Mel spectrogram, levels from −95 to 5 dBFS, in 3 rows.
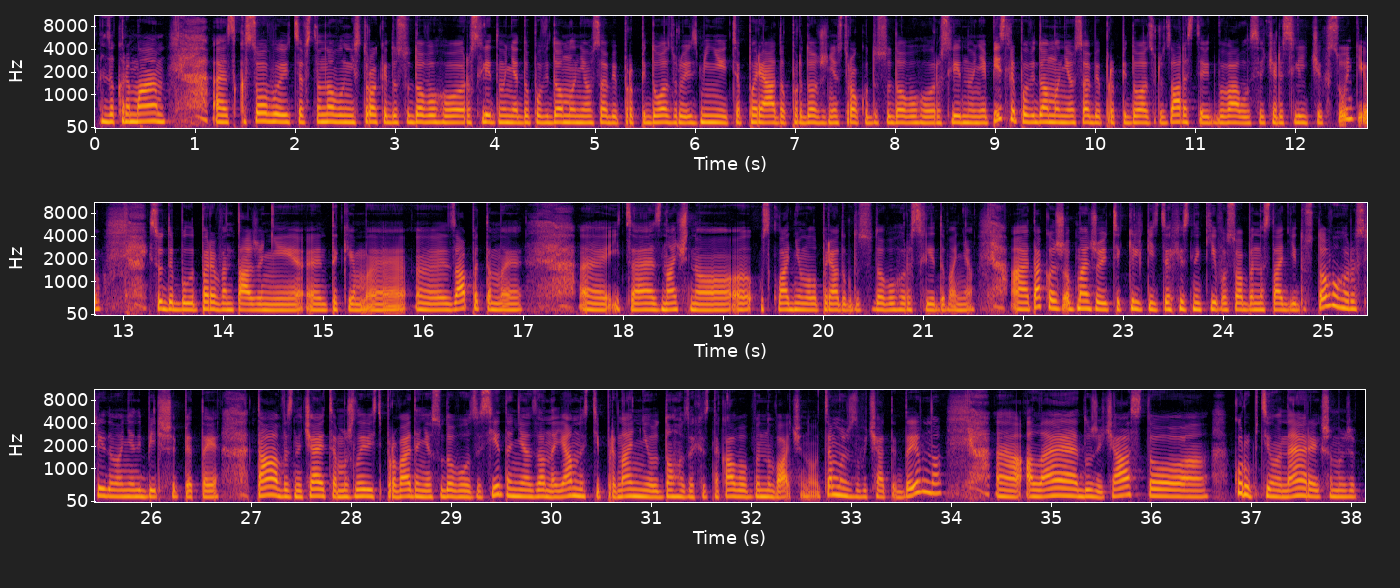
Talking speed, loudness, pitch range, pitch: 125 wpm, -19 LUFS, 180-205 Hz, 190 Hz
